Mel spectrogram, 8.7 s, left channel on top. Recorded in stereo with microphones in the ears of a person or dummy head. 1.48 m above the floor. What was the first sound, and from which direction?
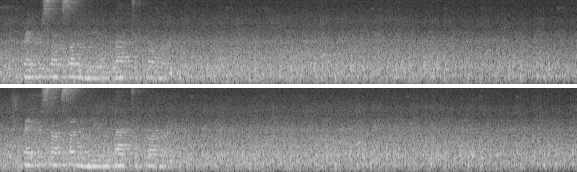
A woman speaking, 50° right (ahead or behind).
